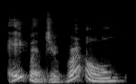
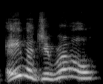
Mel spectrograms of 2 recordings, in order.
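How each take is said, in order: First: Stunned question. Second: Shocked repeat. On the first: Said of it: "So Alexis is like". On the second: Alexis hearing her accuser named, shocked disbelief. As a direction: echo "Ava Jerome?" in disbelief, pitched up. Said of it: "And she goes". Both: Retold or imitated.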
